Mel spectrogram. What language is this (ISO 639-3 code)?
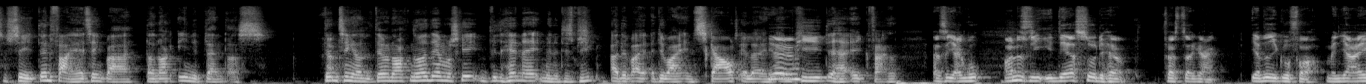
dan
